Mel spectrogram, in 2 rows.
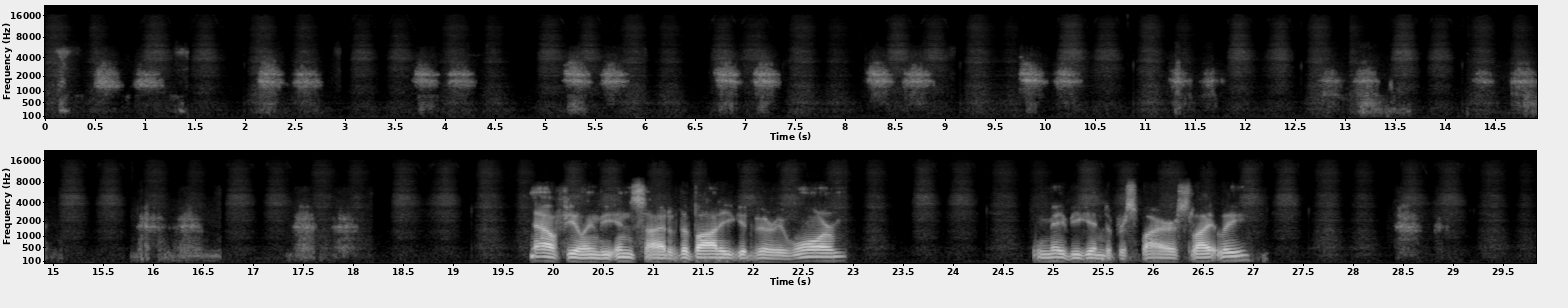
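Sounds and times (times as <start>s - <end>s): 
rapid rhythmic breathing in a breathing exercise: 0.0s - 29.8s
speech: 19.8s - 23.0s, 25.1s - 27.1s.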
